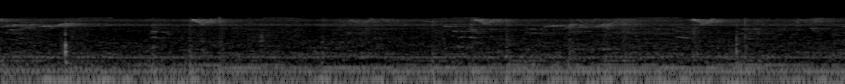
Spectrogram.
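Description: Faint outdoor ambience: short high chirps repeating about every two seconds over a steady low hum and a thin high hiss.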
